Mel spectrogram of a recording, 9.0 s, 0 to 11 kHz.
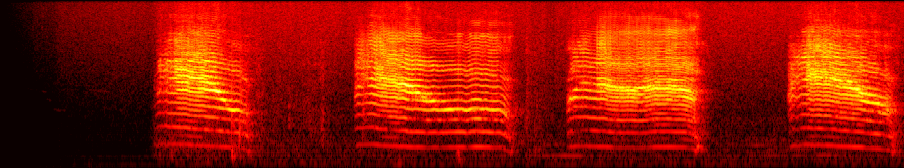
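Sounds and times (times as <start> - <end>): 
tomcat giving long loud meows: 1.6 - 2.6, 3.6 - 7.2, 7.9 - 9.0.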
